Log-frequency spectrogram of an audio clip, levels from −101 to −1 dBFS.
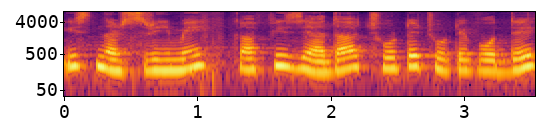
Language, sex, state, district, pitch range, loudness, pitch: Hindi, female, Delhi, New Delhi, 180-230 Hz, -15 LUFS, 195 Hz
